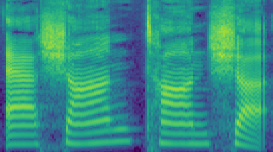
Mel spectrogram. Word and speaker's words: Anatasha: It's Anatasha.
